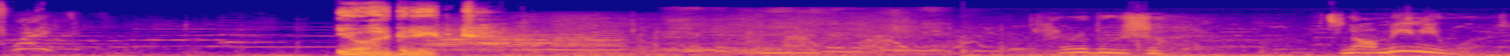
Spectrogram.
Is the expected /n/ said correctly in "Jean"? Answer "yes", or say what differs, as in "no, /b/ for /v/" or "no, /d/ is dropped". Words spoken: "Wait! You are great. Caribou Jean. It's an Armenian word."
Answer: no, /n/ is dropped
